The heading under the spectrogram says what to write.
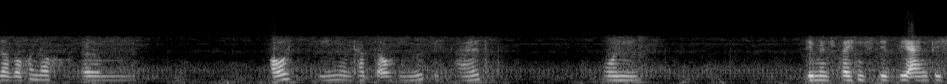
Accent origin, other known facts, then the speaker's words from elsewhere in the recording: Potsdam, Brandenburg, Germany; ich komme eigentlich eben aus Potsdam und bin nach Nordrhein-Westfalen und ja, da habe ich dann noch halt ein halbes Jahr ungefähr noch weiter da gewohnt.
